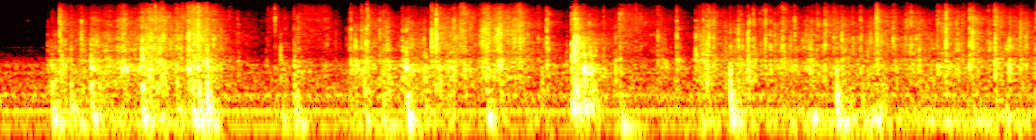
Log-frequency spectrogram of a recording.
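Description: Wrapping paper crinkling and rustling as it is folded around a parcel, with many small clicks and taps. It starts about half a second in, and the loudest crackle comes about six seconds in.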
